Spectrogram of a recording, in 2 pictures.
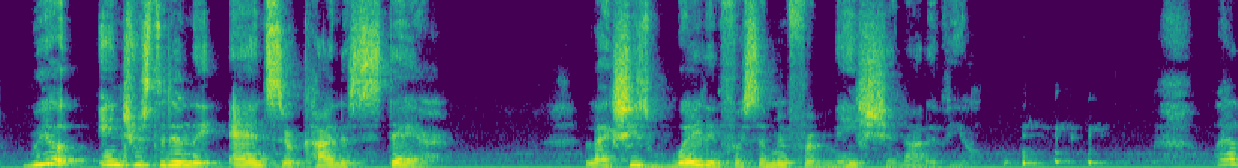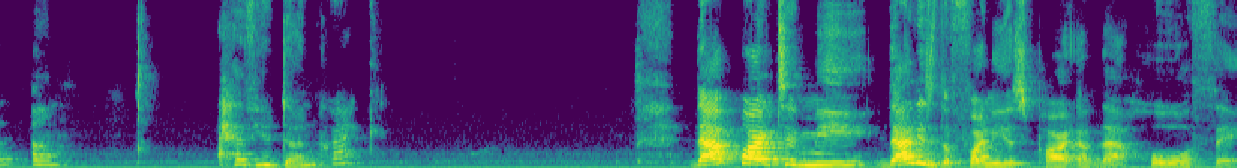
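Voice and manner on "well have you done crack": hushed, breathy, very soft, curious near-whisper. Describing a woman delivering a question, the speaker imitates her soft voice. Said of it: "she has this really soft voice".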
